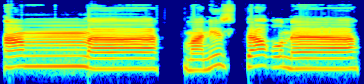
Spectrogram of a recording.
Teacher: أما میم پر غنہ کریں گے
